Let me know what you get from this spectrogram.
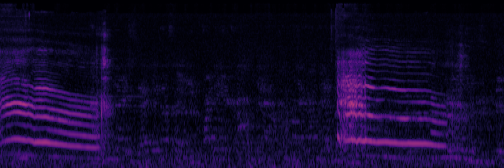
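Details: Cat sputtering after a cough, indoors, lets out two harsh, descending, wailing cries, each lasting about a second, separated by a short gap of faint rustling.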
